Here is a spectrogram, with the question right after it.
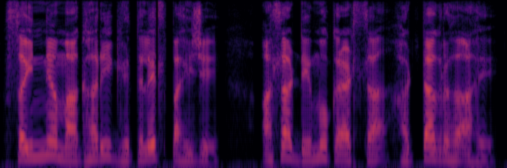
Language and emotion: Marathi, neutral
